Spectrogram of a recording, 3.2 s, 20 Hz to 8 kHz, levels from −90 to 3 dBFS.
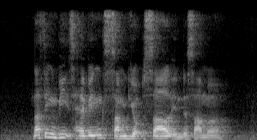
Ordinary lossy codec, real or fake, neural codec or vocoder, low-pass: none; real; none; 7.2 kHz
